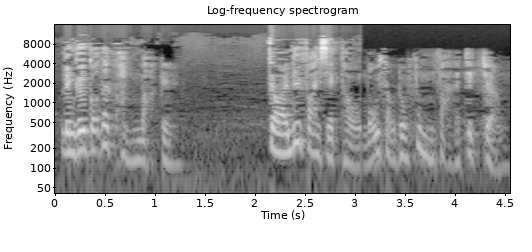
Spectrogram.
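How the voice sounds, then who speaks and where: An actor playing an earnest, mysterious scientist in a horror radio drama, telling his story in a serious, deliberate way. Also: fairly high pitch, lively intonation, darkish tone, lightly acted. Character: earnest, mysterious scientist recounting uncanny dreams. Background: background music.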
